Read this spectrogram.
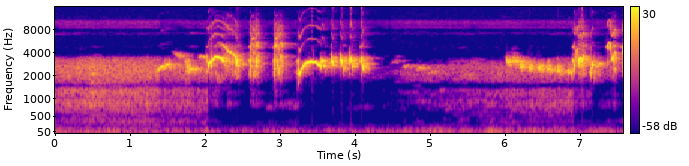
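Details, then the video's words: Lure recording of Orange-headed thrush to draw out song in a bird that has stopped singing: a soft warble breaks into rapid loud whistled notes and slurred phrases, a brief pause, then a steady sweet trilling run. "PANCINGAN ANIS MERAH agar NYAUT jadi BUNYI GACOR ikut NGEPLONG"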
